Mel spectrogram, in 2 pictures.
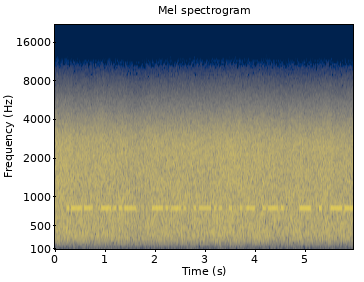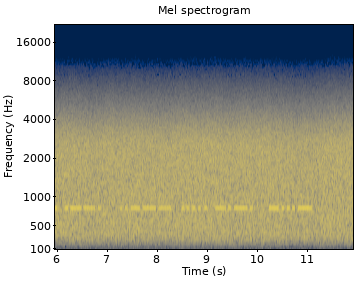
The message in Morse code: WX CLEAR TEMP 25C <BT>

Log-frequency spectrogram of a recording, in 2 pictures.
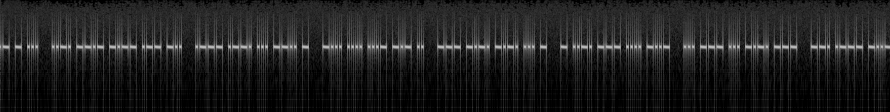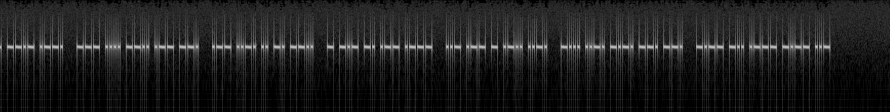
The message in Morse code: … FQYWD JPSZT BHVKI OCCST TFOHX SOSCO GJXQP OHZWG WFINZ TKNWJ UWTLF BFCGG YDJYU

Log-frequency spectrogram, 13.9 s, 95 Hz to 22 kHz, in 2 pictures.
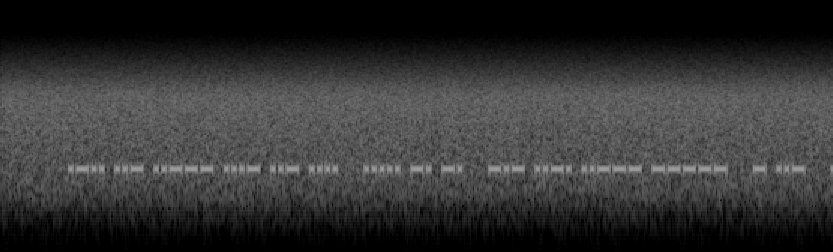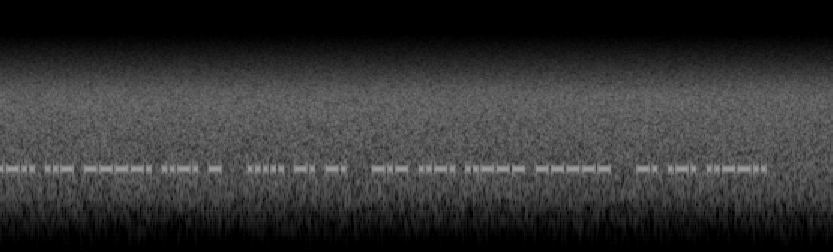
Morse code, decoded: LU2VUH 5NN KF20 TU LU9FT 5NN KF20 NR?

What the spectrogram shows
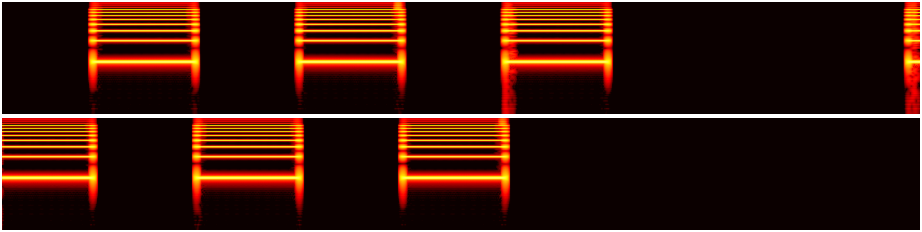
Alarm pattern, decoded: temporal three

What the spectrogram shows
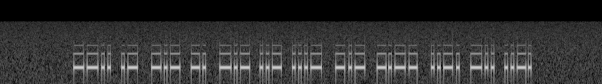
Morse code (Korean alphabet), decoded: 토요일에는

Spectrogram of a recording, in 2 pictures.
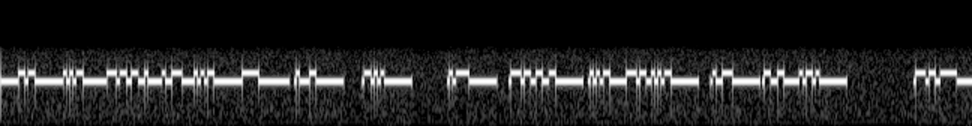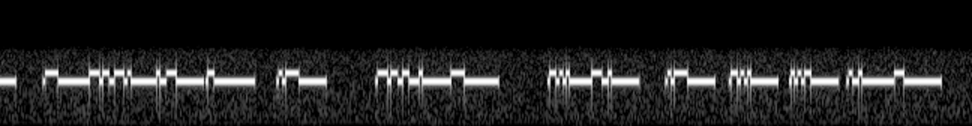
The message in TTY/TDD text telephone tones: … PASTURE IS SAID TO HAVE CORNERS.

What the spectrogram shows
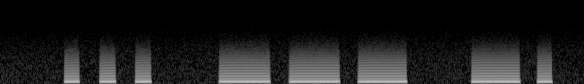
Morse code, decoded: SON

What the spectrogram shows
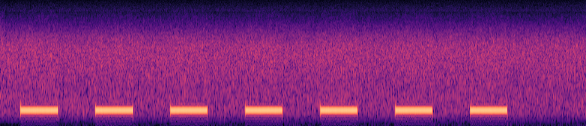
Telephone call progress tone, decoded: busy tone

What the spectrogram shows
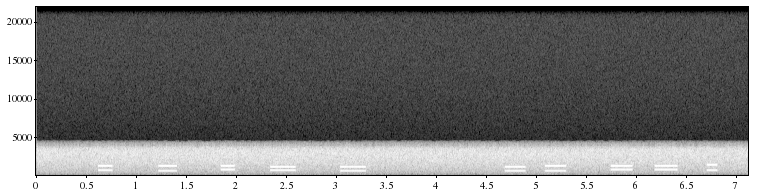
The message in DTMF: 52841 12886

